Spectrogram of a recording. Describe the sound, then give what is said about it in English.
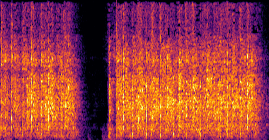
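Rapid mechanical clatter comes from a classic hand-cranked machine-gun sound effect device turned clockwise fairly fast. It is a loud, dense, continuous rattle with one brief break early on, then steady firing to the end. “This is a classic piece of gear. Push this clockwise, kind of fast.”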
